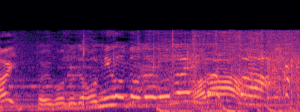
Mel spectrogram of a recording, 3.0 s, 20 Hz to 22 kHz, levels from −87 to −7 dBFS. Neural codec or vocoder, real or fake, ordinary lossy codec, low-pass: autoencoder, 48 kHz, 128 numbers a frame, DAC-VAE, trained on Japanese speech; fake; AAC, 48 kbps; 7.2 kHz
